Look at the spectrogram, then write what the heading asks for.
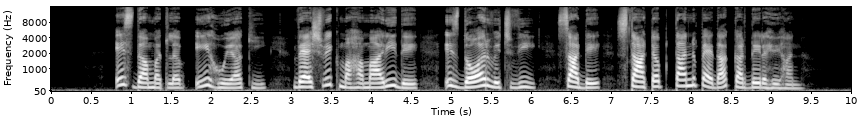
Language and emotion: Punjabi, neutral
